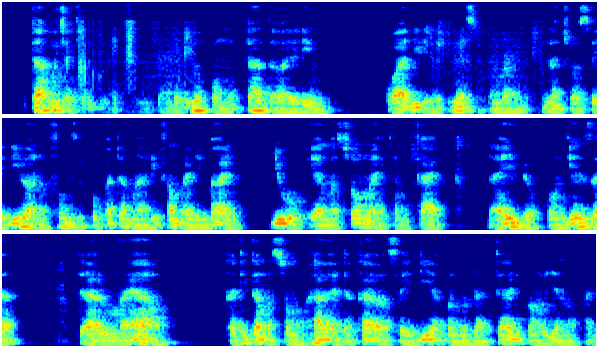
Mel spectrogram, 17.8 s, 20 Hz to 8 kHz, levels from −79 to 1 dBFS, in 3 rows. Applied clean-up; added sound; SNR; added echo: neural mask model DeepFilterNet 3.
